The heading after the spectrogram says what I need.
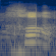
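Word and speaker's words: خ: Nah, jadi ini pengucapan ya anak kita Sawal, alhamdulillah ya sudah benar pengucapannya bahwa huruf kho dalam hijaiyah harus dikeluarkan ya kayak berserat ya, di ujung lidah, di ujung tenggorokan kayak berserat.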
